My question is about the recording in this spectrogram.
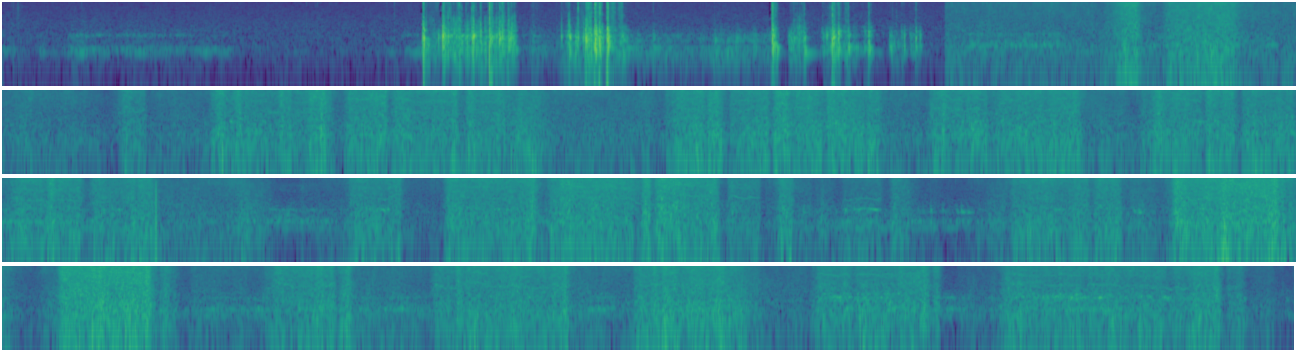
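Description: Small chainsaw carving fresh pine, revved in repeated one- to two-second bursts as it cuts. About two seconds in there is a short burst of sharp knocks and clatter.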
